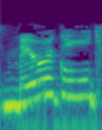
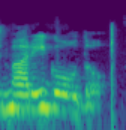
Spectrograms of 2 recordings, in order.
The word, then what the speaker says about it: Marigold: So it's Marigold for like our Western palette, but the pronunciation they use is the Japanese pronunciation, which is Marigoldo.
